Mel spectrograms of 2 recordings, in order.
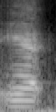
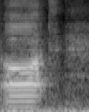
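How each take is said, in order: First: The word is said in a middle, compromise way. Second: The word is said in a posh, refined way. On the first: This is a compromise form the speaker is comfortable with. The speaker calls it right. "aunt is a good compromise for me" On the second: This sounds too uppity for the speaker to use. The speaker calls it wrong. "That just sounds too uppity"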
